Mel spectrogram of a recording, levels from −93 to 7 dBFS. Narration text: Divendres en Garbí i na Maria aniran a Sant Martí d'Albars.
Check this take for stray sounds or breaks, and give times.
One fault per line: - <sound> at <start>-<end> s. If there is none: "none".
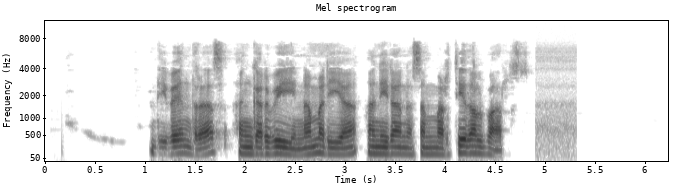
none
